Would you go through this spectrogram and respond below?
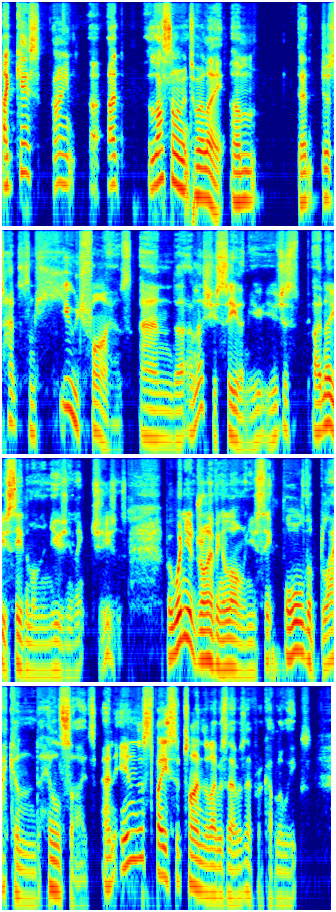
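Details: Adult man; ordinary speech.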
